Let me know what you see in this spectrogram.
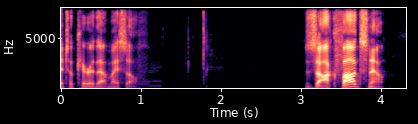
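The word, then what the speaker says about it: Zok: care of that myself zoc fox now it's like sock but with a z ironically not wearing any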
